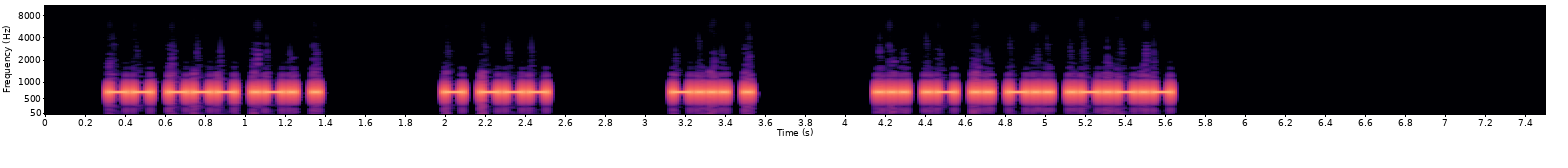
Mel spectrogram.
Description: Morse code, heard as a keyed tone, about 40 wpm, 700 Hz. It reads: MORE TO BE SAID.
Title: 3x Word-Spacing - Sentences from Top 100 Words - 40wpm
